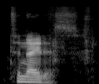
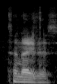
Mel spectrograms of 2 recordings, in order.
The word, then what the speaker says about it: tinnitus: Titanus. Now that we said a bunch of words, yeah. Tinnitus. Tinnitus is how you say it. Right.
